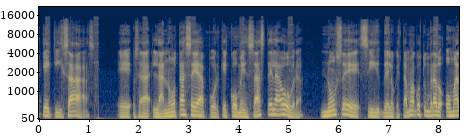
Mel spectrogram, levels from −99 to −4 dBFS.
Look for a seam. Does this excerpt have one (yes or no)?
no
